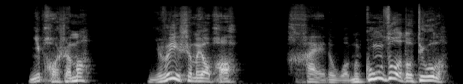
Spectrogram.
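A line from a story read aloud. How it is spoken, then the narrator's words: Angry roar. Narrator (Chinese): 熊军愤怒的吼叫声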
